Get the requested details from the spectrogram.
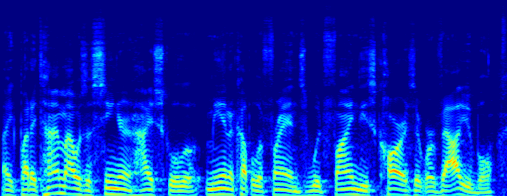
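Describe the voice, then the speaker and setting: Captured on a very clean recording with a silent background, a man with an American accent speaks at a fairly low pitch with ordinary pitch variation. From immigrant to US at age six. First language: not English. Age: 40s. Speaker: business podcast host. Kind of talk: motivational monologue. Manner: casual, conversational.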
